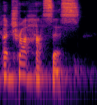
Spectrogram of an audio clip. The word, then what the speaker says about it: Atrahasis: Next one, Atrahasis. – Atrahasis? – Atrahasis. – Hasis or Hosis? – Atrahasis. – Hasis. Okay. – Yeah, Atrahasis. – Atrahasis.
